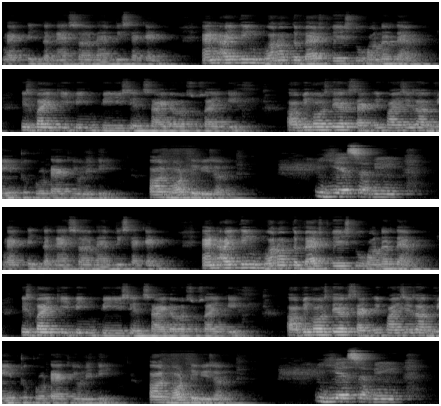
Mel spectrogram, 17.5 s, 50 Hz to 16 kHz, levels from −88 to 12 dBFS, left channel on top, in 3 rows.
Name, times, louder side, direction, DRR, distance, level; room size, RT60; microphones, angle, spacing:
voice 1, 0.0-2.2 2.7-5.7 6.1-9.1 9.6-13.2 13.6-14.8, right 2 dB, 15° right, 0.4 m, -28 dB
voice 2, 15.5-17.2, right 1 dB, 15° left, 1.1 m, -27 dB
5.3 x 3.7 x 2.4 m
head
